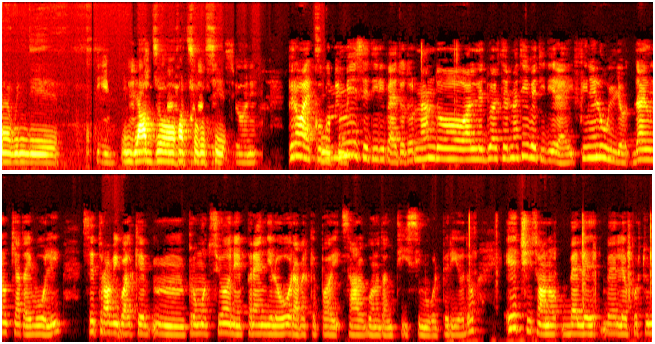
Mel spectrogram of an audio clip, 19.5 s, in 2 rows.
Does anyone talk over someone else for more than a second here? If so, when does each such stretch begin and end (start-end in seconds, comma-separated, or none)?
1.8-3.4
